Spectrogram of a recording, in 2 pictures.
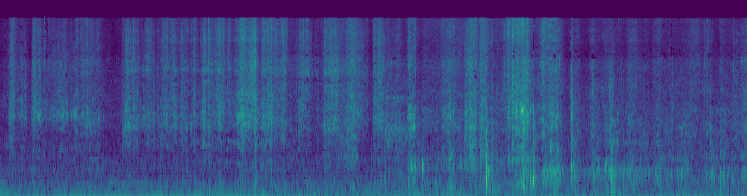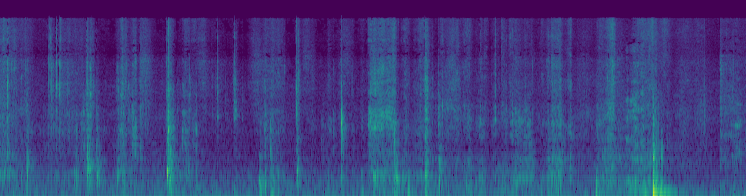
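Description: Handling noise from unboxing a camcorder: packaging rustling and crinkling, with scattered clicks and knocks as the camera and cardboard box are handled. One loud knock comes about a second before the end.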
